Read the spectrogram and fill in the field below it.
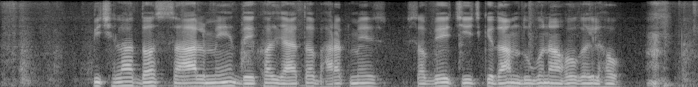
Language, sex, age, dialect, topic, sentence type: Bhojpuri, male, 41-45, Western, agriculture, statement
